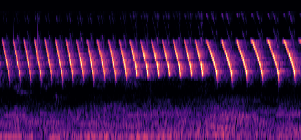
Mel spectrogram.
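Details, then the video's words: Canary singing to get silent canaries singing: a steady, rapid trill of crisp repeated notes, about three per second, continuing throughout with little change. "Pancingan Kenari MALAS BUNYI Agar Bunyi"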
